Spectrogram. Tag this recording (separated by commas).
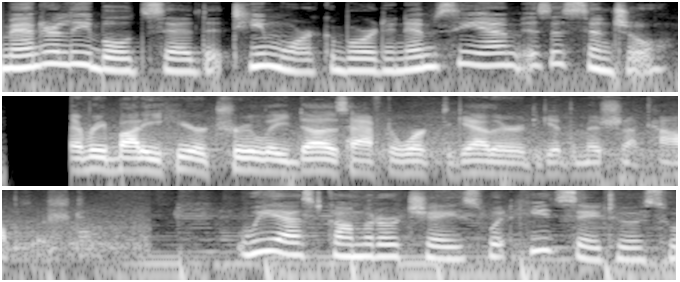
Speech, Music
